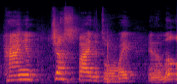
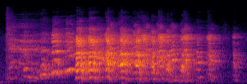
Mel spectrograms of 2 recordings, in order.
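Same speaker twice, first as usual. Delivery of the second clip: laughing; 6 dB louder than usual. Real, not acted. Laughing at own joke.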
